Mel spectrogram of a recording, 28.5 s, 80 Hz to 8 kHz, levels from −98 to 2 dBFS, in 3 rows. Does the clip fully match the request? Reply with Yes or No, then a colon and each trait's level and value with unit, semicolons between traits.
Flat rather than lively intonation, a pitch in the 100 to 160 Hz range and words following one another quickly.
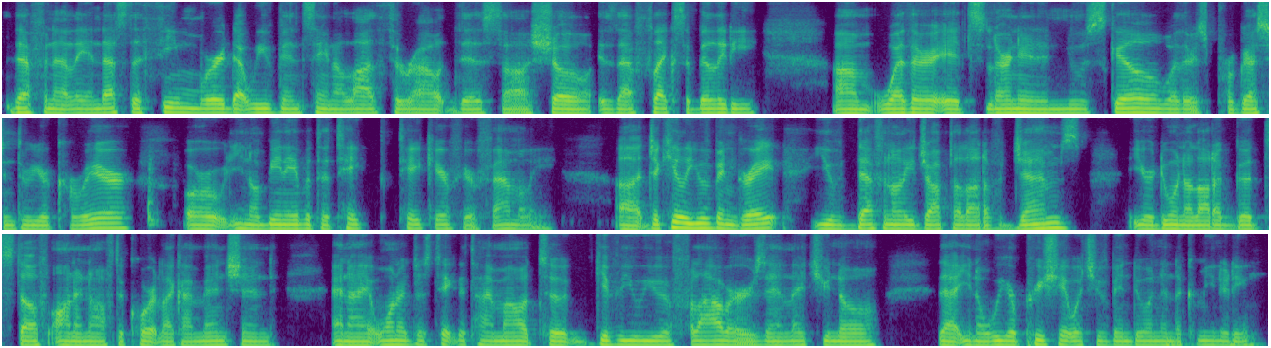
Yes: narrow, 1.3 semitones; low, 110 Hz; fast, 215 wpm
